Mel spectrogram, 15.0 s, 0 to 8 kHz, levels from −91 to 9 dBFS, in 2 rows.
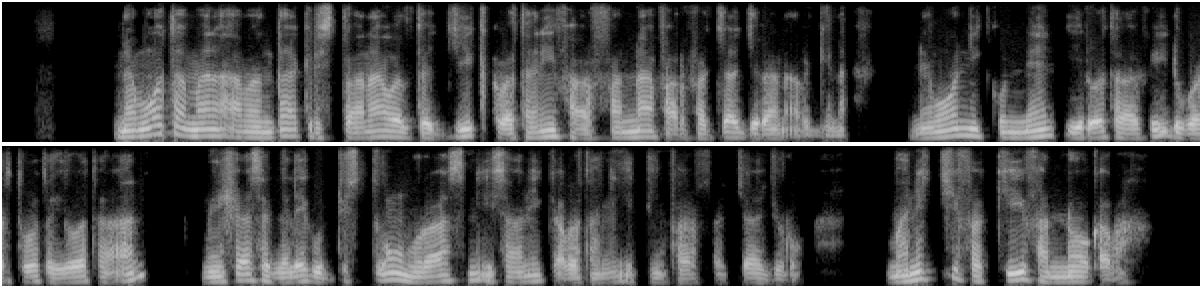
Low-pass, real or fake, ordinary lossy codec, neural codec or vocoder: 7.2 kHz; real; Opus, 16 kbps; none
